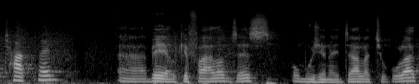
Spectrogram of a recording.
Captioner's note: speaking spanish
